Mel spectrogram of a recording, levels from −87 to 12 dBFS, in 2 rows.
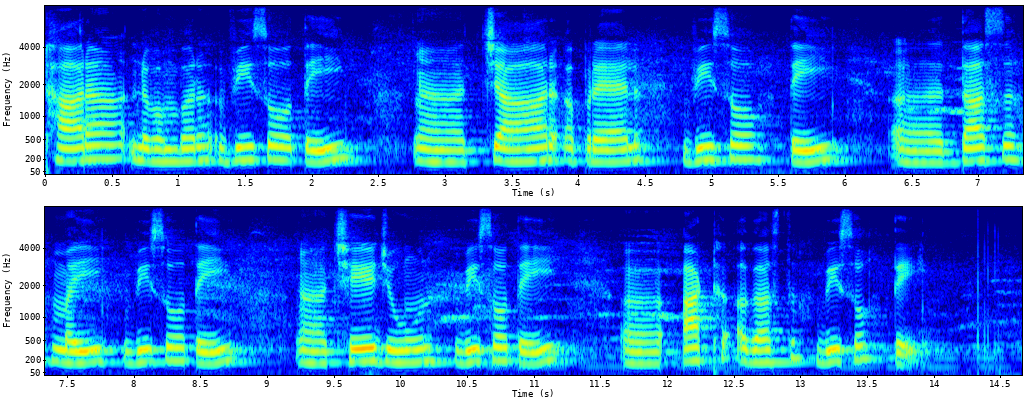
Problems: continuous background conversations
